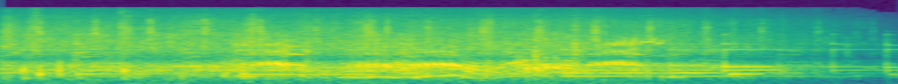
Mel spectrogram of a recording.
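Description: A flock of sandhill cranes calling, their rattling calls coming in scattered bursts, fainter than just before. Steady music tones come in underneath and grow toward the end.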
